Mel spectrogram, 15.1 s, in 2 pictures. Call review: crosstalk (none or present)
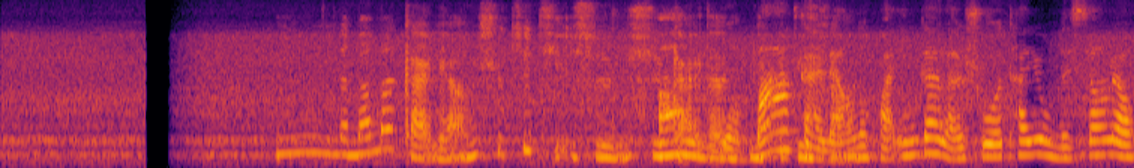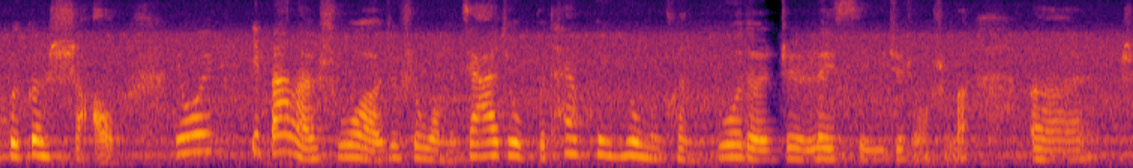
present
